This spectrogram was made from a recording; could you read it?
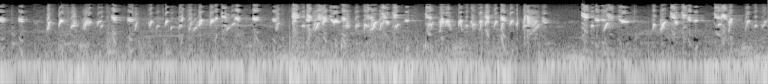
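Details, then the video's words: Female European goldfinch betbeta and sestesa calls, played to get a male goldfinch singing. Rapid, high, jangling twitters flow in long phrases with a brief pause near the middle, over a steady low hum. "بتبتة وستسته حسون تجعل الحسون يغرد فقط اسمعه اذا لم يغرد حسونك اثنى"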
